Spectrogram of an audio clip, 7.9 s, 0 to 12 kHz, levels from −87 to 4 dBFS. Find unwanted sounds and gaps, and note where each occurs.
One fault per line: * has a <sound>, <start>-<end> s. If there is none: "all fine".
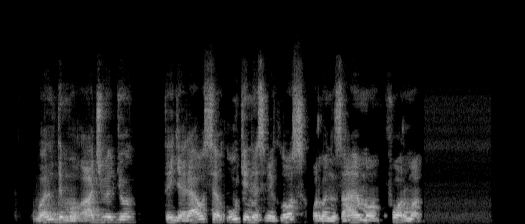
all fine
